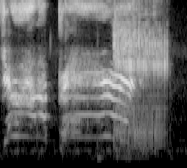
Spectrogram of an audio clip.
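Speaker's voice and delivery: play-acted very high, slow, swooping child's shout. Imagining a kid yelling at someone doing their job: imitating a kid yelling. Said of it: "some kid yells at you".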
